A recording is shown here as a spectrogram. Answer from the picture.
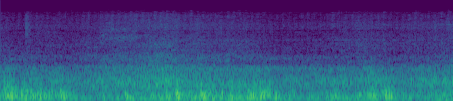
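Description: A Lada police car's engine running close by: a steady, loud noise with no distinct rhythm or pitch changes.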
